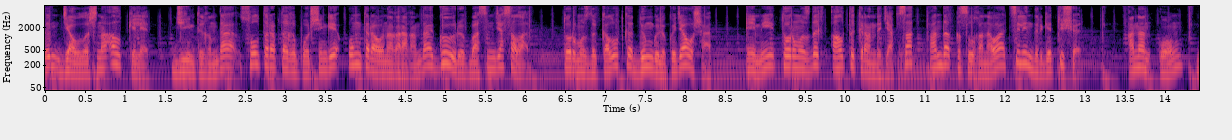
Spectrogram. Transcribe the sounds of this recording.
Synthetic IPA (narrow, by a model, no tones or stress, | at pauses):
d̪ɯnd͡ʒɑβɯlˠɯʃɯnɑʔːlˠɯp̚ke̞lḛt̪̚ | d͡ʒɨjɨnt̪əʁɯnd̪ɑso̞lˠt̪ʰɑɾɑp̚t̪ɑʁəpʰo̞rʃeŋɡe̞o̞ɴt̪ʰɑɾɑβɯnɑqʰɑɾɑʁɑ̰nd̪ɑkøβyɾøk̚bɑsɨnd͡ʒɑsɑlˠɑ̰t̪ | t̪ʰːo̞ɾməzd̪ɯq̚kːalˠot̪̚kəd̪yŋɡøløkød͡ʒɑβɯʃɑ̰t̪̚ | e̞mit̪ʰo̞ɾməzd̪ɯqɑlˠt̪ɯkrand̪ɯd͡ʒɑ̰psɑq̚ɑnd̪ɑqəsəlˠʁɑnɑwɑt̪sɪlʲind̪e̞ɾɡe̞t̪ʰyʃø̞̰t̪̚ | ɑnɑno̞ɴ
